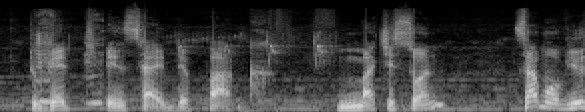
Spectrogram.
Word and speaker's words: Murchison: Mas FS maction maction some of you say maction it's m ma it's machis machon yeah machon FS okay yeah that's the right spelling you all see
